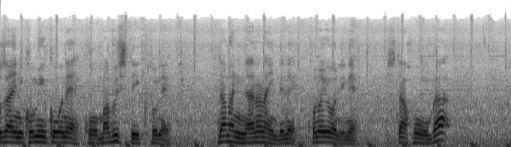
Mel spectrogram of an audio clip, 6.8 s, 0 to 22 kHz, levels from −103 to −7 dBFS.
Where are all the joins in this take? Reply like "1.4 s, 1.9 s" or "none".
none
